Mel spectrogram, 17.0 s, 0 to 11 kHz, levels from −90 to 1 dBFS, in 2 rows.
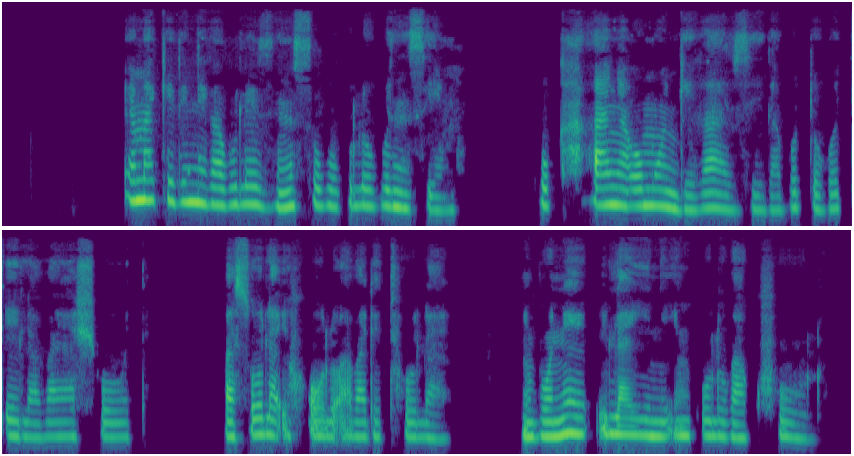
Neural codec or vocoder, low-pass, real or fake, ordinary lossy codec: none; 9.9 kHz; real; MP3, 64 kbps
